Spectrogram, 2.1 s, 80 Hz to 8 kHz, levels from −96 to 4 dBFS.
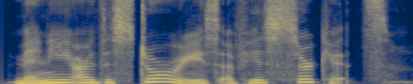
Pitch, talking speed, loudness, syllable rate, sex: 240 Hz, 205 wpm, -15 LUFS, 6.0 syllables/s, female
